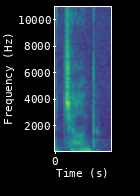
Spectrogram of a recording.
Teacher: वे स्वर जिनका उच्चारण करते समय ध्वनि मुख के साथ-साथ नाक से भी निकलती है। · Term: अनुनासिक स्वर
